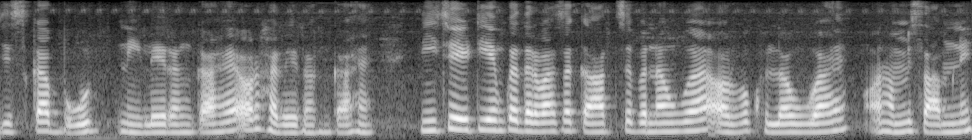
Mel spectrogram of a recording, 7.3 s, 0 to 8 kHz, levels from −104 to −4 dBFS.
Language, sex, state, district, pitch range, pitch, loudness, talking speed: Hindi, female, Uttarakhand, Uttarkashi, 175-205 Hz, 185 Hz, -17 LUFS, 240 wpm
